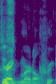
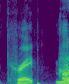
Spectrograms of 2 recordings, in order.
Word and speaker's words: crepe myrtle: But it's spelled weird. I thought it was Craig Myrtle. – It's crepe myrtle.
